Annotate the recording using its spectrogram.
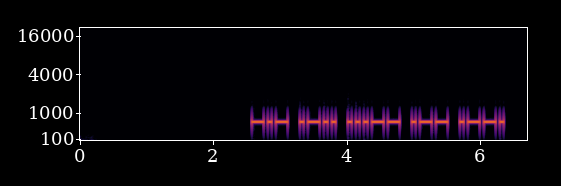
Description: Morse code, heard as a keyed tone, about 20 wpm, 700 Hz. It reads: KL3WP
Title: USA Call Signs - 5 Characters - Repeated 2x - 20wpm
